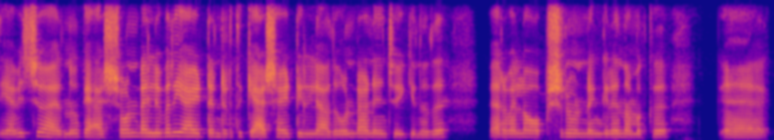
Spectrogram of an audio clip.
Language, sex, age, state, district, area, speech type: Malayalam, female, 18-30, Kerala, Kozhikode, urban, spontaneous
